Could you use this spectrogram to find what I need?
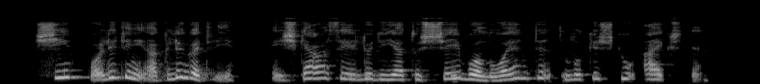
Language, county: Lithuanian, Vilnius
